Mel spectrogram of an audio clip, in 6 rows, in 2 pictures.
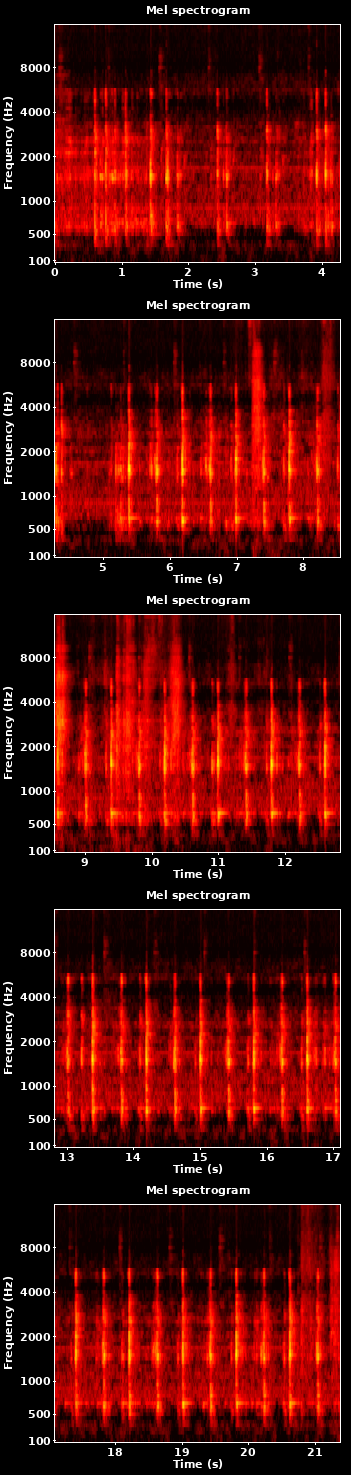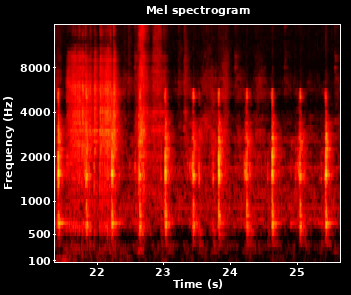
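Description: An antique Japy Freres black slate mantel clock from the 1880s ticks steadily and evenly, a close, crisp mechanical tick-tock repeating throughout with faint handling noises in the background.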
